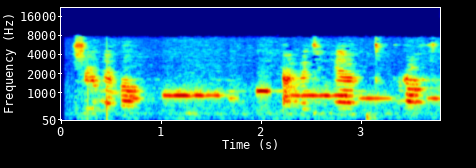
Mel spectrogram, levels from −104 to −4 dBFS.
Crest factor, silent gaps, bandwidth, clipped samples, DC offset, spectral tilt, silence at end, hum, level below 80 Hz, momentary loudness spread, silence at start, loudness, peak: 16 dB; none; 8 kHz; under 0.1%; under 0.1%; 0.5 dB/octave; 0 s; none; -64 dBFS; 8 LU; 0.15 s; -17 LUFS; -2 dBFS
